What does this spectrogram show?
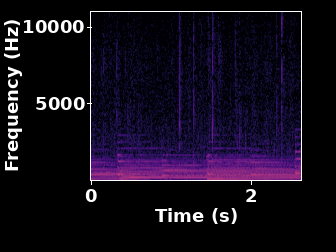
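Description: Steady rain falls continuously, a soft hiss of drops on a surface, mixed with sustained low tonal drones that change pitch a few times. No one speaks.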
